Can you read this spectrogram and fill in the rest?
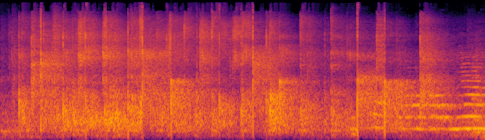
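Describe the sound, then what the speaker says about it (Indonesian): Classroom applause for a student group, a burst of many hands clapping unevenly and close by, sustained for several seconds without a break. "Tepuk tangan untuk kelompoknya Cika."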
